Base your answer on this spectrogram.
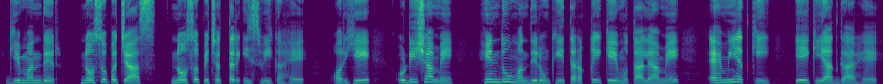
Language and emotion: Urdu, neutral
